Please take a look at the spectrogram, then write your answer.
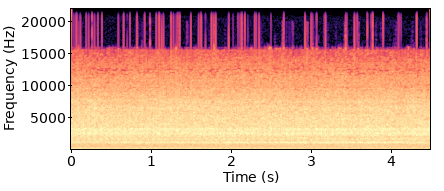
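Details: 1937 Morris 8, 918cc pre-war engine, first run on choke during recommissioning: steady, even low idle with smooth regular beat, no knocks or misses; about 75 psi oil pressure, slight smoke from oil around the valves burning off.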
